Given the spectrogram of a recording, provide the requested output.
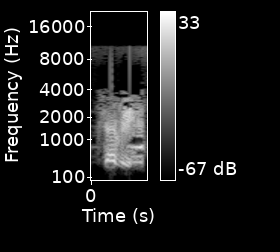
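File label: "Chevy", English speech; CallSign; Allied Flight; DCS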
